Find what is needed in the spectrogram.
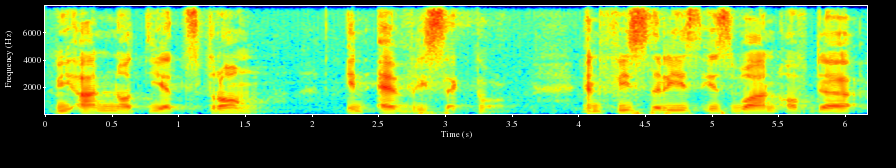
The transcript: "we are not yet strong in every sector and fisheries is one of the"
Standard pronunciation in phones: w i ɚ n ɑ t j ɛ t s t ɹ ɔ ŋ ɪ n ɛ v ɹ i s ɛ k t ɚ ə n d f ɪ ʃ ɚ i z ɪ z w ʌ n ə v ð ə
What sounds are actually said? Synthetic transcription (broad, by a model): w i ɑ n ɑ t j ɛ t s t ɹ ɔ ŋ ɪ n ɛ v ɹ i s ɛ k t ɚ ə n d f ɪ s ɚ i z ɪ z w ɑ n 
